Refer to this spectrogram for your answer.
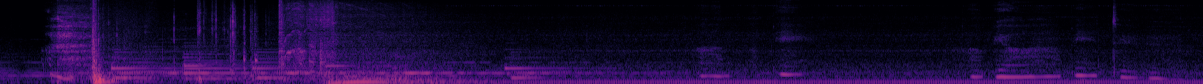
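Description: A car door shuts with a solid thunk, followed by a few rattling bumps, then the engine turns over and settles into a low, steady idle that hums through the rest.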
